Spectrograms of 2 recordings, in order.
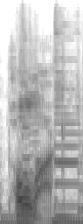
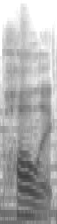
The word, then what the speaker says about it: Pollock: you know I really like uh that jackon polock it's pronounced Pollock Ellie assures him he doesn't have to try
